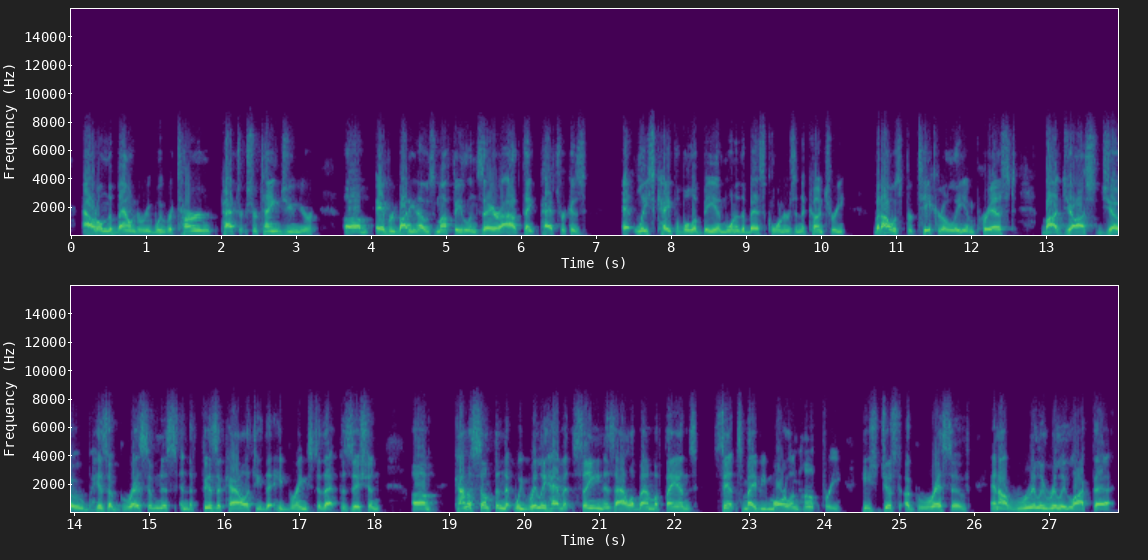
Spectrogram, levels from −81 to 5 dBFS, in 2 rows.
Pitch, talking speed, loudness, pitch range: 140 Hz, 165 wpm, -23 LUFS, 130-160 Hz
